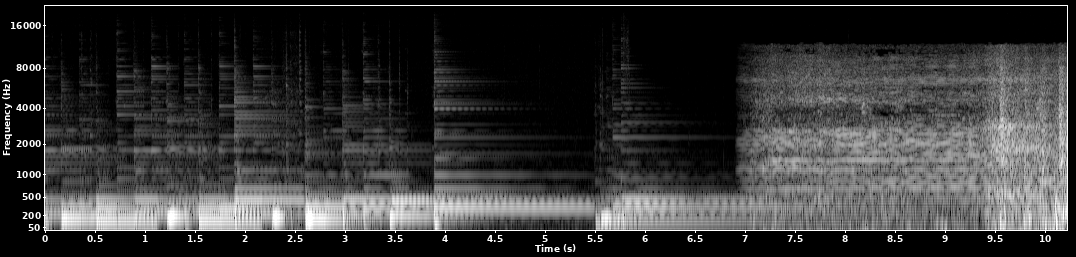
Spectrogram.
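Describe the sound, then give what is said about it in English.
An electric shaver buzzes loudly and steadily during a charity head shave. A few plucked musical notes play before the harsh, continuous drone starts partway through. “Oh dear me, that's the big shave done, folks, so thank you very much for your donations.”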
